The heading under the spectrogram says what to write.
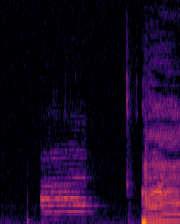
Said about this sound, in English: The cat is surprised. Yeah, this cat wants to go outside.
